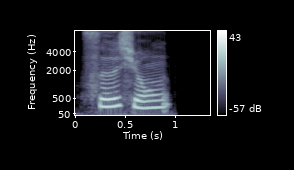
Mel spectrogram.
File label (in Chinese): "雌雄", Chinese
